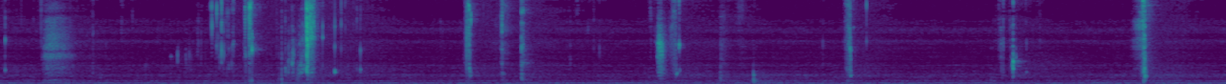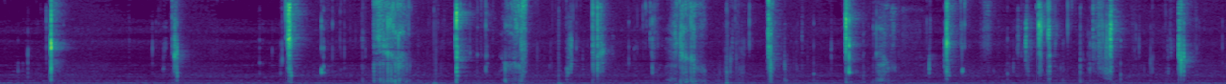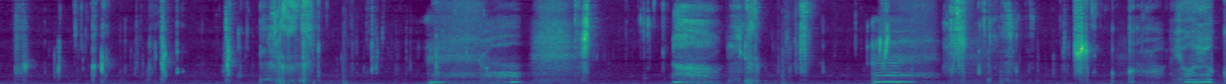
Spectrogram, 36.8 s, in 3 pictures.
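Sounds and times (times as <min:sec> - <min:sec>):
person chewing and biting into crisp food: 0:01.7 - 0:03.7, 0:04.6 - 0:07.0, 0:13.8 - 0:14.2, 0:14.9 - 0:36.2.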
